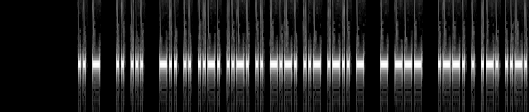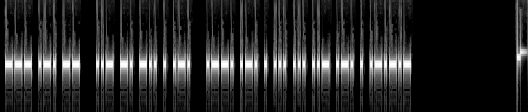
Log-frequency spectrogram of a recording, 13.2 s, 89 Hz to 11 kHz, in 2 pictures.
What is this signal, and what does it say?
Morse code, heard as a keyed tone, about 37 wpm, 700 Hz. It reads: IT IS DIFFICULT TO PERFORM UNDER PRESSURE.
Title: Sentences from Top 1000 Words - Review Part 6 - 40wpm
